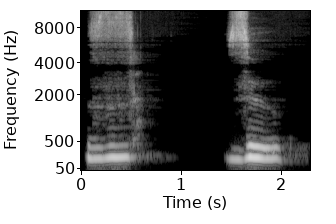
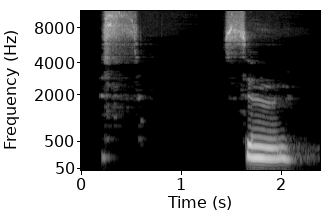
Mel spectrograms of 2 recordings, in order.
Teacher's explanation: You should be able to feel a buzz against your finger when you pronounce the voiced consonant z.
